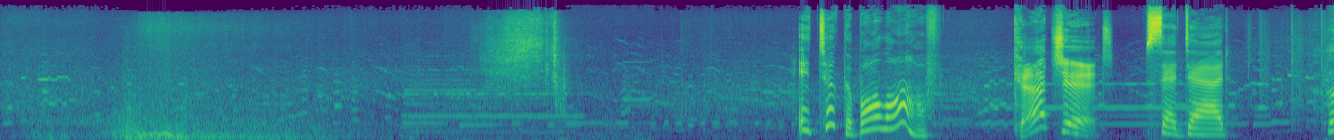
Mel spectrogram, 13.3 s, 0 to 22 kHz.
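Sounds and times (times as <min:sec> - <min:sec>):
strong gust of wind with a low blustery roar: 0:01.0 - 0:03.2
speech: 0:08.0 - 0:09.4, 0:10.2 - 0:12.4.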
